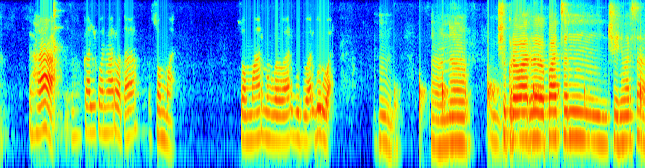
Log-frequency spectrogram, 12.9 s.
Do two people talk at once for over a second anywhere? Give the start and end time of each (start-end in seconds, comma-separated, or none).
none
